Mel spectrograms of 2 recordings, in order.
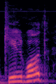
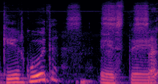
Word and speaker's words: Kirkwood: Eso de Kilwood, en lugar de Kirkwood, Alex Palau, que es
